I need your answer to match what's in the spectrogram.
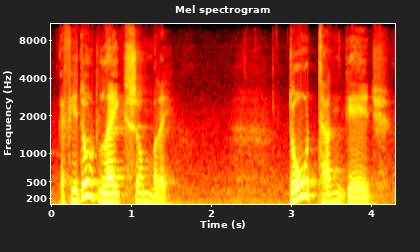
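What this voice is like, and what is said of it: Imitated Sligo accent. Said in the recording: “That Sligo accent.”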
